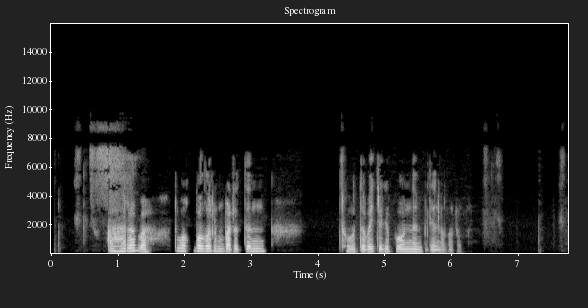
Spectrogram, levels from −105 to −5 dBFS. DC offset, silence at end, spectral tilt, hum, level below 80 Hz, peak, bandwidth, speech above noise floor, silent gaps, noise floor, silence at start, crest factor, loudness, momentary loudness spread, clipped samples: under 0.1%; 1.65 s; -5.5 dB/octave; none; -76 dBFS; -4 dBFS; 9.4 kHz; 64 dB; none; -89 dBFS; 0.35 s; 22 dB; -26 LUFS; 18 LU; under 0.1%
